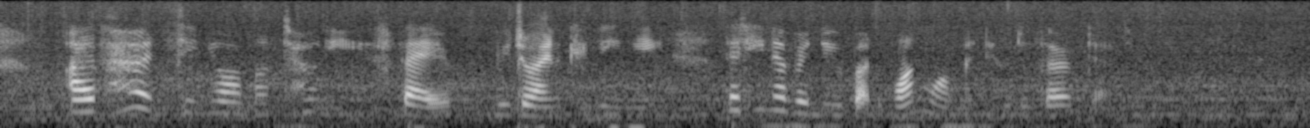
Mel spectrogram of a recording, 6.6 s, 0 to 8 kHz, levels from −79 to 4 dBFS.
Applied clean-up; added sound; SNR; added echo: none; Bathtub (filling or washing); 13 dB; none.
